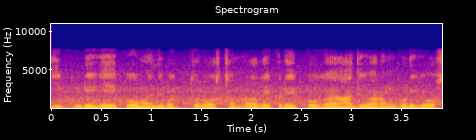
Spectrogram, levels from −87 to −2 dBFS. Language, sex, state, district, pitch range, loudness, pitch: Telugu, male, Andhra Pradesh, Chittoor, 100-105 Hz, -15 LUFS, 105 Hz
